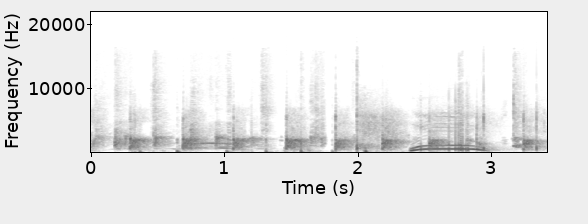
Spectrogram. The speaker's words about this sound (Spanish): que los recibimos con un fuerte aplauso en esta noche.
